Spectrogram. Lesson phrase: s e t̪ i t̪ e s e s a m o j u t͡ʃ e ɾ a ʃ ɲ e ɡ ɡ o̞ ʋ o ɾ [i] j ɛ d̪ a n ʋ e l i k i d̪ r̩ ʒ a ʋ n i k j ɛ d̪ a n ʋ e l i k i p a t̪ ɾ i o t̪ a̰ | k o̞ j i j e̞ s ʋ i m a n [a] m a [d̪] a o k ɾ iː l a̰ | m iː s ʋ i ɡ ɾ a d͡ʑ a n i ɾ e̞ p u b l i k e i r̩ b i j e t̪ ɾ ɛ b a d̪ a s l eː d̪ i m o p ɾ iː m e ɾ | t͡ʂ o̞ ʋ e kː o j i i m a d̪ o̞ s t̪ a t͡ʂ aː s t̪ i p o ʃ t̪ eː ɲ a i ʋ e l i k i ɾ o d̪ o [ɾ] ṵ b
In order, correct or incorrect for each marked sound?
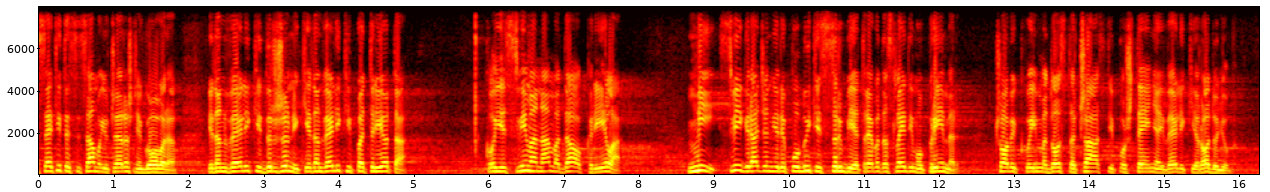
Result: incorrect: a, correct, correct, incorrect: ʎ

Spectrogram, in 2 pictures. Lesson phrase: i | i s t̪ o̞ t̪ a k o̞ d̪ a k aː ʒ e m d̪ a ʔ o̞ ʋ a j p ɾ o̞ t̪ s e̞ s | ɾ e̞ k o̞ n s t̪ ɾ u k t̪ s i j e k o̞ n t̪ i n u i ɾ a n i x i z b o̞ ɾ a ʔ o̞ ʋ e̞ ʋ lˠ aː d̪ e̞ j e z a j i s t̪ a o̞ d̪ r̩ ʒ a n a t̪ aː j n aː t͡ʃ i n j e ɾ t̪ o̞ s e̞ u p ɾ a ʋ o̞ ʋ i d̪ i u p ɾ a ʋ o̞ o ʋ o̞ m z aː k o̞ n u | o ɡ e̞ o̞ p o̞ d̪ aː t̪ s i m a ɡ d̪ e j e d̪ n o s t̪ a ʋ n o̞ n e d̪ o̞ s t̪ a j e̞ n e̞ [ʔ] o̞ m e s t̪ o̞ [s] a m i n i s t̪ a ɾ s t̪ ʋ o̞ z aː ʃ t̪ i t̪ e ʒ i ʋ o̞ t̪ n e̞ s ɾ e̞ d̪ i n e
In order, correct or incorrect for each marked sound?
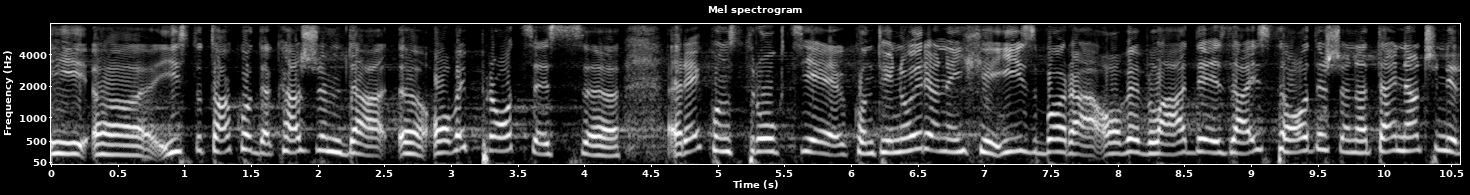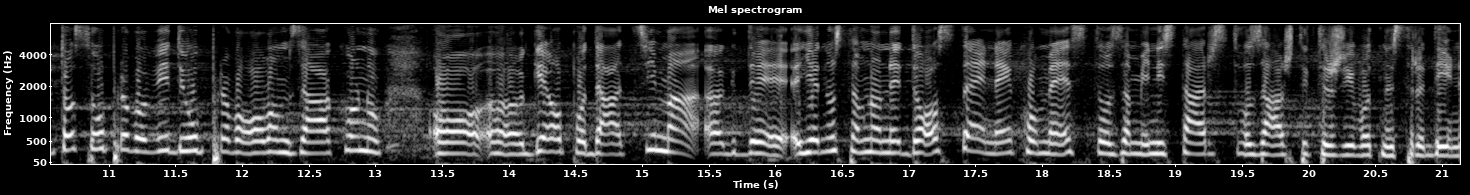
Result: incorrect: k, incorrect: z

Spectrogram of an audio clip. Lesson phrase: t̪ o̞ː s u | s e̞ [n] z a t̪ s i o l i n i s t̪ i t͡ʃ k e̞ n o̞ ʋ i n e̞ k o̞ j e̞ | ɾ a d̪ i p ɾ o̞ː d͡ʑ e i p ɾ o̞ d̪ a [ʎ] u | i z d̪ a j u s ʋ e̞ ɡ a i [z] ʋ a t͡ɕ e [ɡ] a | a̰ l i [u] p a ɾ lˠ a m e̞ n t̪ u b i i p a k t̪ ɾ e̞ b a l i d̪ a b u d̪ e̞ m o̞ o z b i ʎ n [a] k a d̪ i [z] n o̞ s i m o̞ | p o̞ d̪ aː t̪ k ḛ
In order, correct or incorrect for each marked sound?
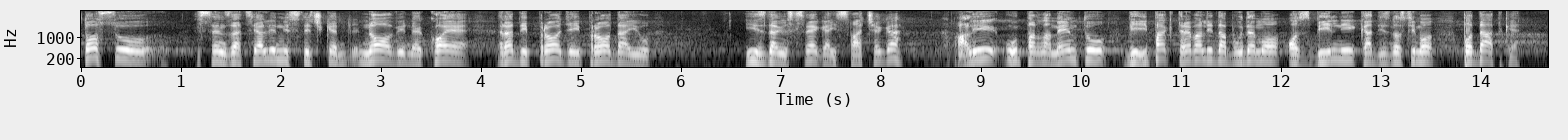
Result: correct, incorrect: j, incorrect: s, correct, correct, incorrect: i, correct

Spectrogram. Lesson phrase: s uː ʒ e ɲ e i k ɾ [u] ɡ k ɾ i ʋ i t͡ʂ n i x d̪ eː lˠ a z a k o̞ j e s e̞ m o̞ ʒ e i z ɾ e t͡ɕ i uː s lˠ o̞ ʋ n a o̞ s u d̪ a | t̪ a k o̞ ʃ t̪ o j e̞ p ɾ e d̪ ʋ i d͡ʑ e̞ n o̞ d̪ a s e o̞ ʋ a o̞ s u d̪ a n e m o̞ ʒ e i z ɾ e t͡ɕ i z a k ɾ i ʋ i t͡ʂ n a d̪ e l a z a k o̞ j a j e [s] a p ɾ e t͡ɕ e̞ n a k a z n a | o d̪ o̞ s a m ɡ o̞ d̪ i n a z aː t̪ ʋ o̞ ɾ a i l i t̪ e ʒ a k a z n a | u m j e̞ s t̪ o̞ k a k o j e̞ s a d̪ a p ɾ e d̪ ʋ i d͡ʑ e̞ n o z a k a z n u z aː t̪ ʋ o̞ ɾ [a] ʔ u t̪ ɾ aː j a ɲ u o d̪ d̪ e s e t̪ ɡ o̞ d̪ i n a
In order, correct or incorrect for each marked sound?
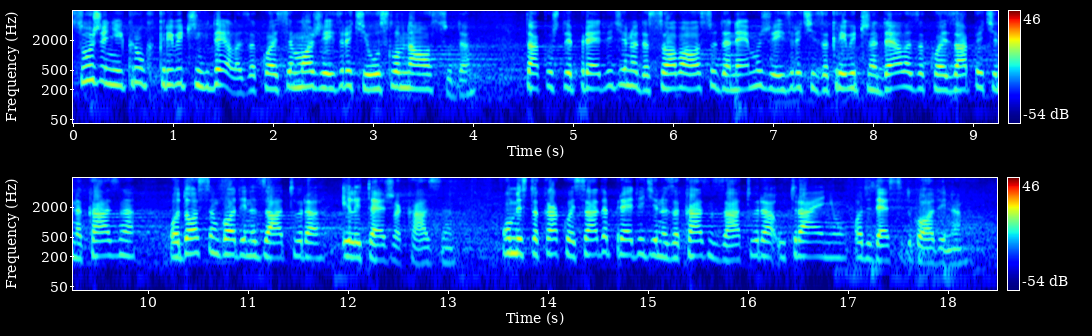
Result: incorrect: uː, incorrect: z, correct

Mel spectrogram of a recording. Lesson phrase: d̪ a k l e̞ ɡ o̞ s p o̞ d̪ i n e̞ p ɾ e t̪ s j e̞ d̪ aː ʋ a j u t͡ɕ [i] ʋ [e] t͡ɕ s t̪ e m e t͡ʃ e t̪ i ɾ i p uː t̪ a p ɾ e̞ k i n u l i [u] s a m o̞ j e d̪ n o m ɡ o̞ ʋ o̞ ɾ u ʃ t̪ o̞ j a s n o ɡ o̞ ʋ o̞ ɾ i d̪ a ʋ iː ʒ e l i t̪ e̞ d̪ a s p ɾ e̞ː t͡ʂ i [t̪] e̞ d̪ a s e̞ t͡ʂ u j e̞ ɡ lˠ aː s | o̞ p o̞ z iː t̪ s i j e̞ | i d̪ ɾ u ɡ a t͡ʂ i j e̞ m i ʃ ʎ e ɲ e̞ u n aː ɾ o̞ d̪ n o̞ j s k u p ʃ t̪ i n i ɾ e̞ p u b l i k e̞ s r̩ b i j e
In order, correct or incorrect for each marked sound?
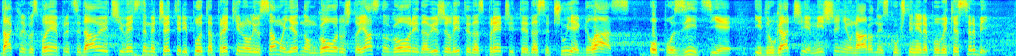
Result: correct, correct, correct, correct

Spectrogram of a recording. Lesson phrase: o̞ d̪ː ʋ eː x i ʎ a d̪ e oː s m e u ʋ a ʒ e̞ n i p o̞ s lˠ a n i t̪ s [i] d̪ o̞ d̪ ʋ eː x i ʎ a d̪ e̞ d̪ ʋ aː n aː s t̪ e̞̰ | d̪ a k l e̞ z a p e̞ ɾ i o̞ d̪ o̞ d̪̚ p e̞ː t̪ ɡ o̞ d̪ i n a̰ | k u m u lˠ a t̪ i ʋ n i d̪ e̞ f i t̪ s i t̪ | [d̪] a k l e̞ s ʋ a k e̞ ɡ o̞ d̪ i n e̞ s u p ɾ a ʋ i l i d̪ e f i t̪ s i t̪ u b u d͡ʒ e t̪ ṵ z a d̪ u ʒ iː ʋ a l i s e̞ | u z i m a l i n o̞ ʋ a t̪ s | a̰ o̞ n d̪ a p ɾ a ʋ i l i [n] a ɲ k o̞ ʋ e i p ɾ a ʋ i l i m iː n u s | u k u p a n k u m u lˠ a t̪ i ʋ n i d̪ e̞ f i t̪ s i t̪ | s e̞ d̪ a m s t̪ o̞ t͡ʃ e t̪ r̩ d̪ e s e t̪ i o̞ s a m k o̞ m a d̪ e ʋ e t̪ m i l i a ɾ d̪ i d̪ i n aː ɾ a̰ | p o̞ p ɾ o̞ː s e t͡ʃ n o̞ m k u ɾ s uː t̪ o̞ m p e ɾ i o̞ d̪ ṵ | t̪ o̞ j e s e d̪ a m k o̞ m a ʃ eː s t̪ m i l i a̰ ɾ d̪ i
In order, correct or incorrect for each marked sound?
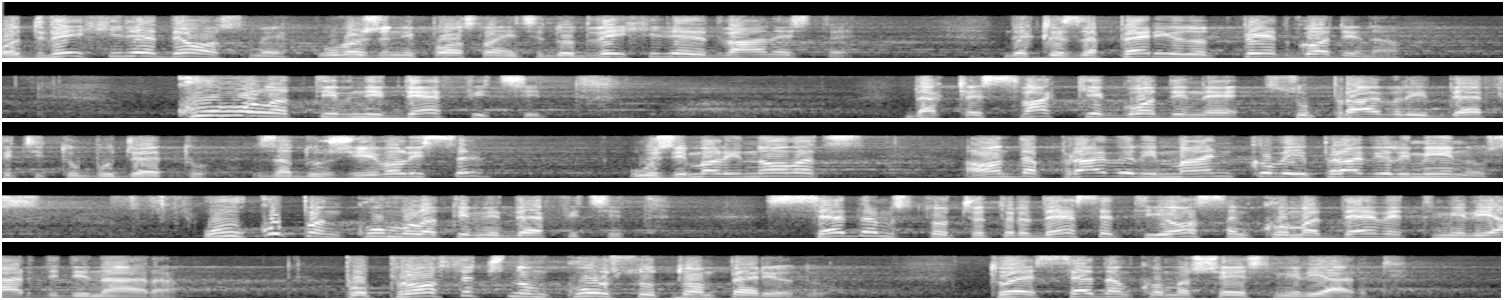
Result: correct, correct, incorrect: m

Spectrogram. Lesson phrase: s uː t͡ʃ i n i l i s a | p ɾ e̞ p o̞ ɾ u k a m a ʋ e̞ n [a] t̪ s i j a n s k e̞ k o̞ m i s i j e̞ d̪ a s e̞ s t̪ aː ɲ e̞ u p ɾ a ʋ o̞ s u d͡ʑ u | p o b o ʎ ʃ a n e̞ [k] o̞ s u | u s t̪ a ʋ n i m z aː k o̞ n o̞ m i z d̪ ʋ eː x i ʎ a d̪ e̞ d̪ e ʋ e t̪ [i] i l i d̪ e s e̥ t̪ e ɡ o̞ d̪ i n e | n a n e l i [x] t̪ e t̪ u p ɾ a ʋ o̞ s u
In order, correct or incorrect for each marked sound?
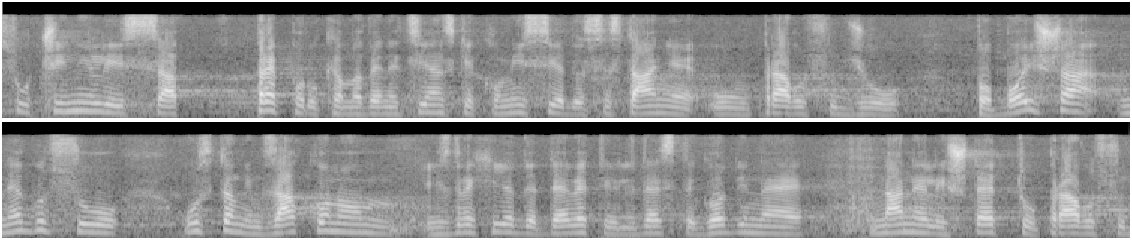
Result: incorrect: e, incorrect: ɡ, incorrect: e, incorrect: ʃ

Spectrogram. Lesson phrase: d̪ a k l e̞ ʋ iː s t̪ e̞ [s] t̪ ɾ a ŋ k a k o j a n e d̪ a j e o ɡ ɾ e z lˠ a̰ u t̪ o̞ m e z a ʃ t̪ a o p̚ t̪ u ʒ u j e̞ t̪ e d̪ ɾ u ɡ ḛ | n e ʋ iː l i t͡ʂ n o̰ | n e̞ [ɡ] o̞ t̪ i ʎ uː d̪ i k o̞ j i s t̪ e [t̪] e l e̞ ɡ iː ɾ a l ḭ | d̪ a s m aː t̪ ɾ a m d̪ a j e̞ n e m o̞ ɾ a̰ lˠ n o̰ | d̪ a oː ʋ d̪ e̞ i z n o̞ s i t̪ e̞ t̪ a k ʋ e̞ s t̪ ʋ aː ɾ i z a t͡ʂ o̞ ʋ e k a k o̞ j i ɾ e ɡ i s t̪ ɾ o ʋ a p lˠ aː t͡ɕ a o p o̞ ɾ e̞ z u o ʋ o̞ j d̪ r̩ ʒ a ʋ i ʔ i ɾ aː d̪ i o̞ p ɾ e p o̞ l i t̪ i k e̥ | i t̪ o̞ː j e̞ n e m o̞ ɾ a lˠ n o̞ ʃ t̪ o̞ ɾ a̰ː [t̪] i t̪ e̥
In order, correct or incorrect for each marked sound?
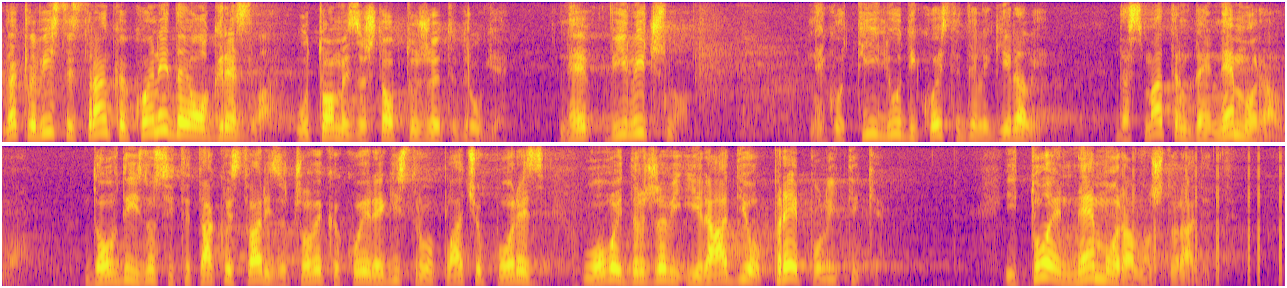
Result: correct, correct, incorrect: d̪, incorrect: d̪

